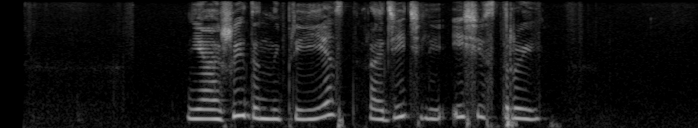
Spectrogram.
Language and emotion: Russian, neutral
